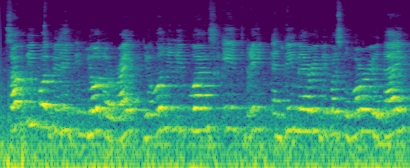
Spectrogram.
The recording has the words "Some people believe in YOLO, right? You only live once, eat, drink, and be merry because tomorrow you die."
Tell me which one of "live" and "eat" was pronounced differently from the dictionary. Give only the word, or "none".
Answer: live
